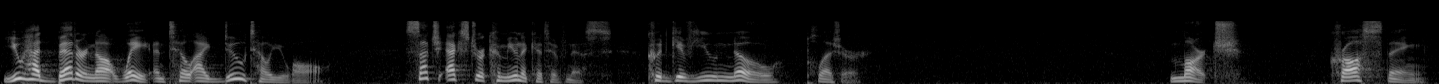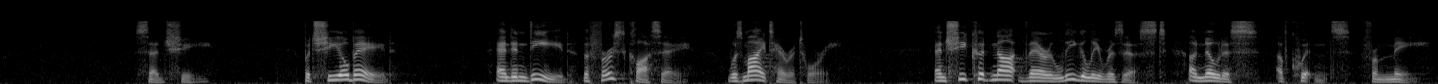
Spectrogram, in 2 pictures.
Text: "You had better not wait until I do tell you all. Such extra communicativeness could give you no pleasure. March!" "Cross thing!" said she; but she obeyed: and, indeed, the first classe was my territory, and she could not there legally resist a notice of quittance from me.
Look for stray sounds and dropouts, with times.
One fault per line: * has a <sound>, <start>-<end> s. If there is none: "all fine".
all fine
